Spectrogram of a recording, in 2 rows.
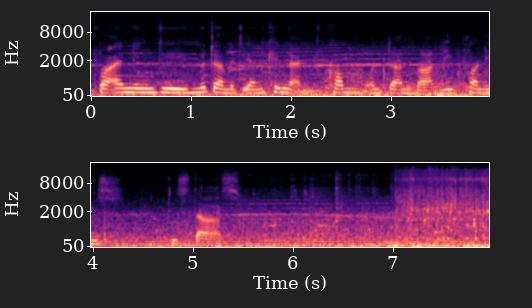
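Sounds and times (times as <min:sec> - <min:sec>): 
speech: 0:00.1 - 0:05.8
water filling a bucket for ponies: 0:07.0 - 0:07.9.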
